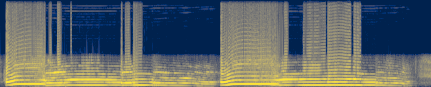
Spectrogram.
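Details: A dog prompted to howl by its owner gives two drawn-out howls, each starting with a higher rising onset, falling to a long steady tone and trailing downward, with a brief break between them.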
